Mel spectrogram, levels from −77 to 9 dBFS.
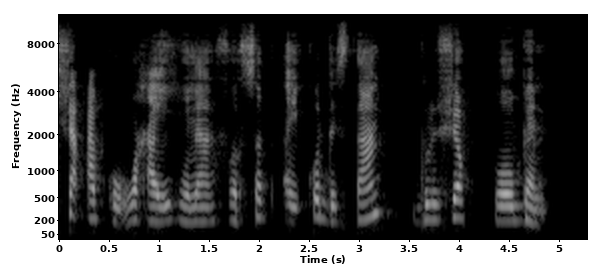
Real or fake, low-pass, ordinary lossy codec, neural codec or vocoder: fake; 10.8 kHz; none; codec, 24 kHz, 1 kbps, SNAC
